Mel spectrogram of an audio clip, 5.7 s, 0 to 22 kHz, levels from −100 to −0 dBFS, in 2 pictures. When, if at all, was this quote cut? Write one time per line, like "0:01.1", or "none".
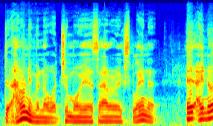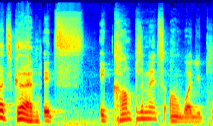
0:03.4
